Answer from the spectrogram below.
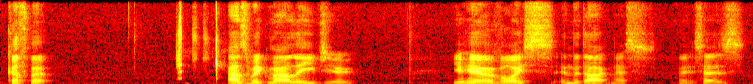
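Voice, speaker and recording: A man's voice: mid-range voice, lively intonation, slow, long pauses, a bit bright, slight background noise. A man acting as game master, casually explaining rules and narrating a tabletop game.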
